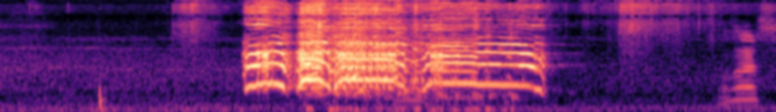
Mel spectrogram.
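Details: A rooster gives one rough crow of about a second and a half that holds steady and then drops at the end; a second crow begins just as the clip ends.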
